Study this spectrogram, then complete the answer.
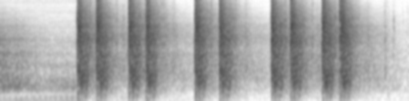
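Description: Glock pistol fired in a doubles drill: loud, sharp shots coming in quick pairs, about ten reports with short pauses between the pairs, close and alone.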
